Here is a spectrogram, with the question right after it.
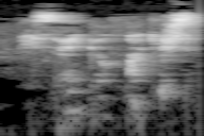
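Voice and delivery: whispered aside, under the breath.

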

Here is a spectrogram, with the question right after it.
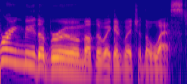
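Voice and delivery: grand proclaiming with widely swinging pitch. Describing the film's giant head on the screen, big booming Wizard of Oz voice. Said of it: "talking in that big booming voice".

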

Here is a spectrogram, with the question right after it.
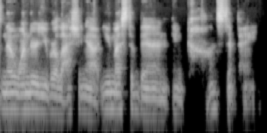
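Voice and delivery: gentle voice. Retelling a scene from a show, a nun comforting an old woman: tender voice. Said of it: "her voice just becomes so tender".

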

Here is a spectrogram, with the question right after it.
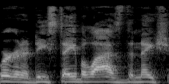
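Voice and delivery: fake southern affectation. Quoting a character the others are discussing: southern affectation. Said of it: "southern affectation in the voice".

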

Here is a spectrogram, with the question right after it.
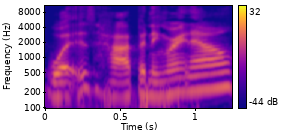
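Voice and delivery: ordinary talk

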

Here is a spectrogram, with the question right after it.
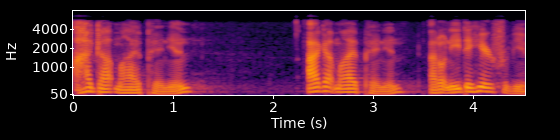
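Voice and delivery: put-on calm, soft dismissiveness. Speaker acting out a person who dismisses another's opinion, mock nice, calm and soft. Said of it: "nice and calm and soft".

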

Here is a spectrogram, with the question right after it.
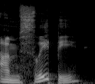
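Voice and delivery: ordinary talk, nothing marked

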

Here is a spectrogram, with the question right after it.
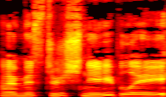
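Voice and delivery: put-on creepy murderer voice. Recounting how he did Ned's voice in a scene, imitating Ned's murderer-like voice. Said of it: "He reminded me of Bill from Silence of the Lambs, the murderer".

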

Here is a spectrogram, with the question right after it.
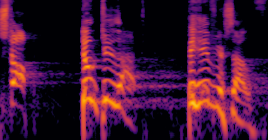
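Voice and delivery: very high, sudden, scolding shout. Retelling how a friend suddenly started shouting over the phone: imitating a friend shouting. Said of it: "he started shouting at me on the phone".

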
